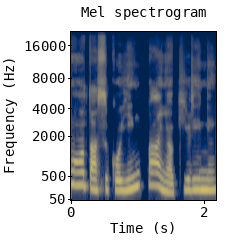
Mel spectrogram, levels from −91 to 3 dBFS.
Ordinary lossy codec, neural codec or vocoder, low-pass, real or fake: none; autoencoder, 48 kHz, 128 numbers a frame, DAC-VAE, trained on Japanese speech; none; fake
